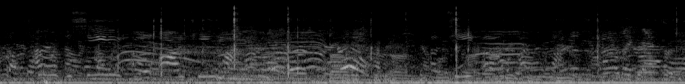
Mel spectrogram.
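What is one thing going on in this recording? A crowd of children and adults chatters and shouts outdoors.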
